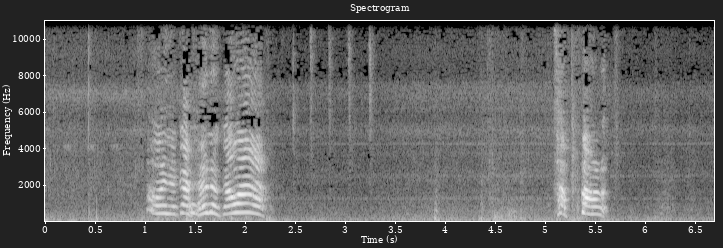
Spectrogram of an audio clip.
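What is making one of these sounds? A young child calls out in a high voice nearby.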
